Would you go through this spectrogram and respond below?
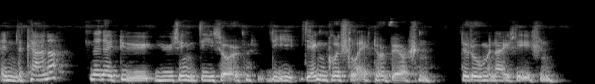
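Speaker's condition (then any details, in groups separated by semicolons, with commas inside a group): Deafness; progressive eyesight loss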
